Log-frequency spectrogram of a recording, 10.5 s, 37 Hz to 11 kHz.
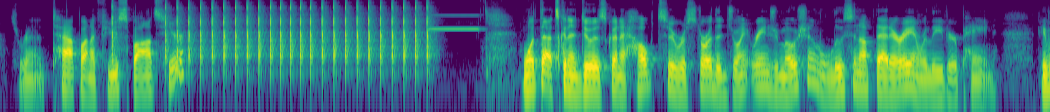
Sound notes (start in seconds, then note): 1.6 instrument tapping; 4.4 instrument beeps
